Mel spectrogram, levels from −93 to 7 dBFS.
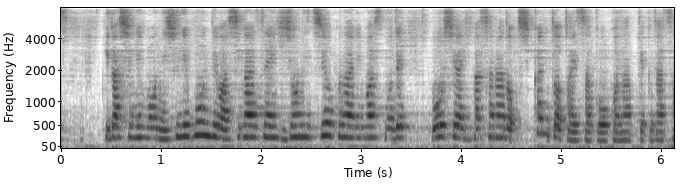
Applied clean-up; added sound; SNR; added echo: neural separator model SepFormer DNS4.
